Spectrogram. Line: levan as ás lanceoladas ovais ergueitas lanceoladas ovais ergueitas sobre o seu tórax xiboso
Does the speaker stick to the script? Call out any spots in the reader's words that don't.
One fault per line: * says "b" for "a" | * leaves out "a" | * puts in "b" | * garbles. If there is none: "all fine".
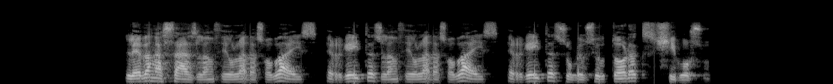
all fine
